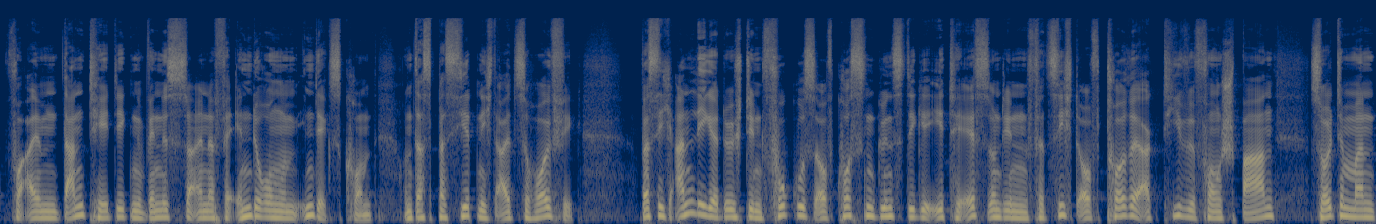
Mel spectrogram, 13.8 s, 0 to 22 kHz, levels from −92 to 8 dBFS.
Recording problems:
none

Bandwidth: 15.5 kHz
